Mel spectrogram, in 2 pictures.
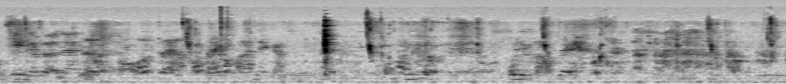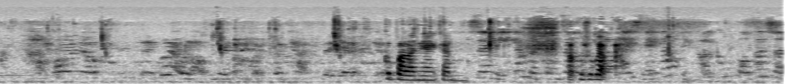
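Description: A young woman chews food noisily close to a microphone.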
